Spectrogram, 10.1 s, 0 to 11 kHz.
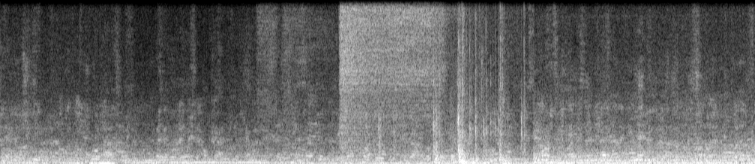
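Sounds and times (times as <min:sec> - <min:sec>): diesel engine hum: 0:00.0 - 0:10.0
compressed air hiss of bus doors: 0:03.7 - 0:06.3.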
